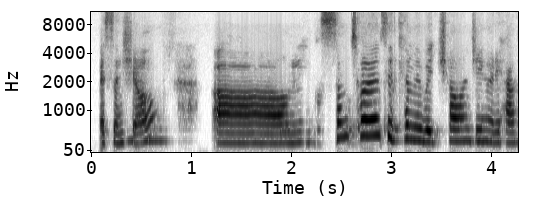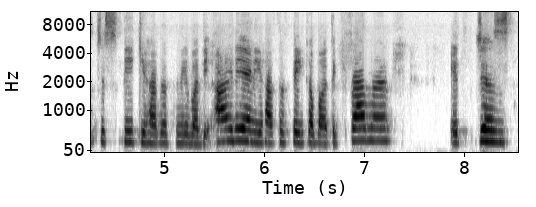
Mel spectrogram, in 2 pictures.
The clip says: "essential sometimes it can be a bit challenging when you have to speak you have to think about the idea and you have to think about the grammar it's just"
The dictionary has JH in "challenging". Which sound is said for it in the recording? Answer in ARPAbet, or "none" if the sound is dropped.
JH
